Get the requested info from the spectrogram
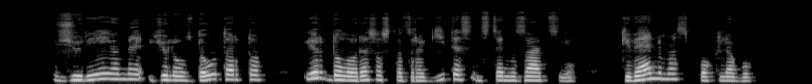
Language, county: Lithuanian, Šiauliai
